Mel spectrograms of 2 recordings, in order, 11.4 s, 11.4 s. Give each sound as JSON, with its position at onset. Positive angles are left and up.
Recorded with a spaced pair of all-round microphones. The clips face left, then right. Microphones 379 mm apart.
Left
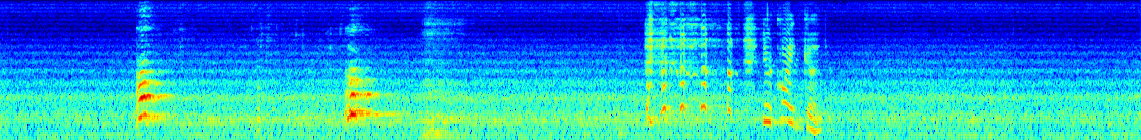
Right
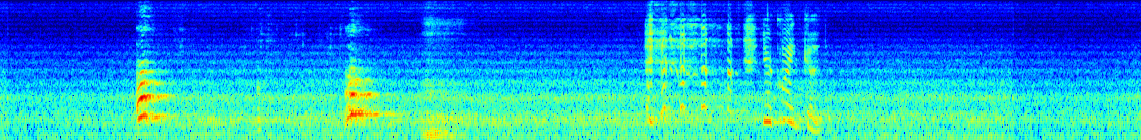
{"t": 1.4, "sound": "a dog barking", "side_deg": 20, "distance_m": 1.7}
{"t": 4.0, "sound": "breathing", "side_deg": -40, "distance_m": 9.0}
{"t": 6.2, "sound": "a giggle", "side_deg": 60, "distance_m": 1.1}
